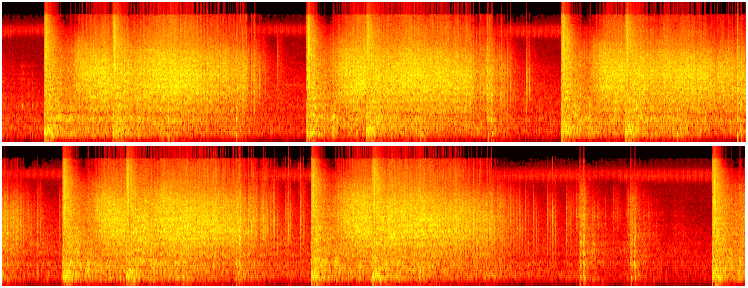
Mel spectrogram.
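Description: Aerial firework shells bursting one at a time, roughly every five seconds: about six loud bangs, each followed by a long crackle that fades over several seconds.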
